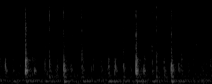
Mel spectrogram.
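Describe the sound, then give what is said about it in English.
Keystrokes on a computer keyboard as the word cheese is typed several times: a quiet run of irregular clicks, with a few sharper taps standing out and no voices. “So I'm going to type the word cheese a few different times.”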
